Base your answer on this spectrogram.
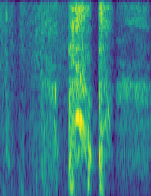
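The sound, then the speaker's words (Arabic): A tired man just back from the Hajj coughs: two harsh, throaty bursts, the first longer and the second short and sharp. “عدت من الحج كنت تعبان جدا ومتعب، ما زلت الكحة اللي قاعد تسمع قاعد أفشك بها”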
